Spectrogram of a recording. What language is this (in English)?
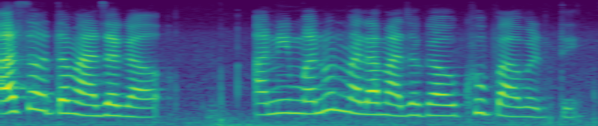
Marathi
